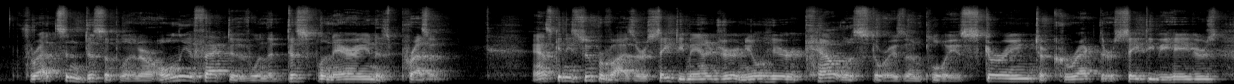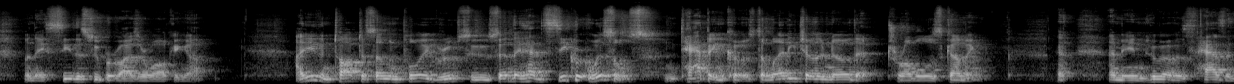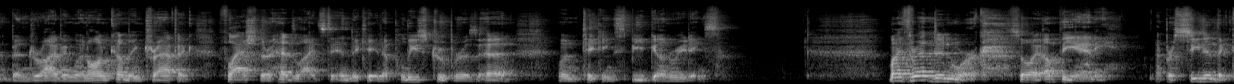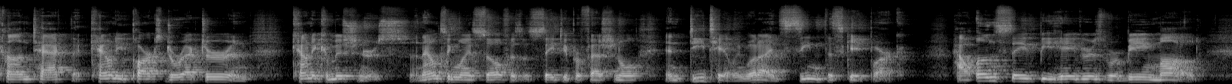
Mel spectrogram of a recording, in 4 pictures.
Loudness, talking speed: -25 LUFS, 155 wpm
